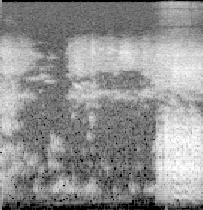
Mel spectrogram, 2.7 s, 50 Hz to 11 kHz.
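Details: A 10-year-old female Boston Terrier breathes hard and raspily at night because of her short snout, ending in a loud snorting rush of air.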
